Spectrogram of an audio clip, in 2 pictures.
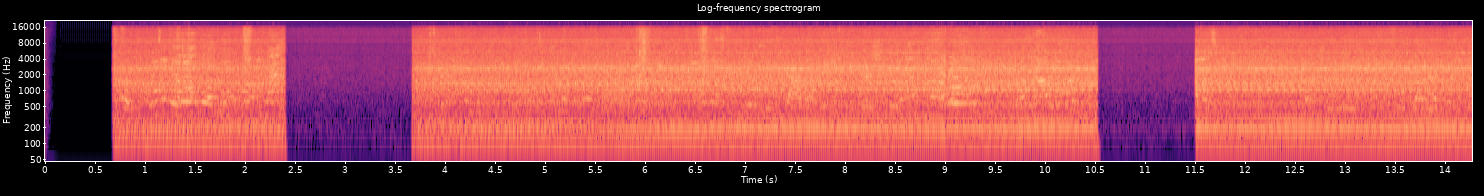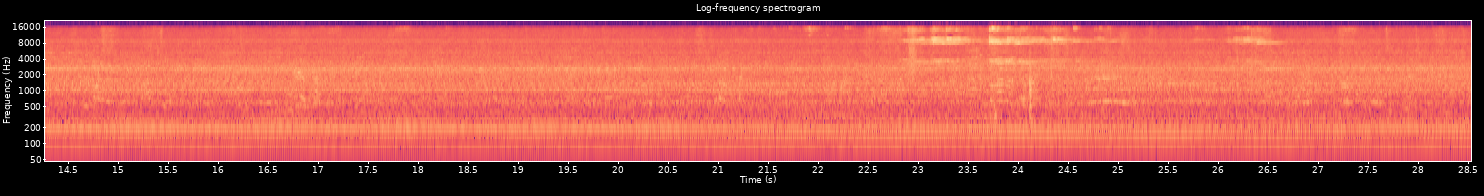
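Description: A steady low motor hum with indistinct voices behind it; it cuts out to silence twice for about a second.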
